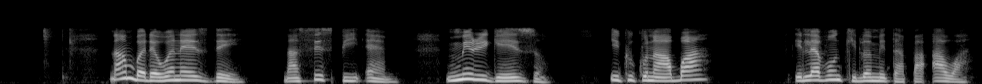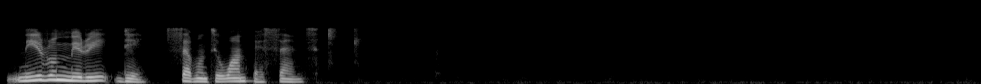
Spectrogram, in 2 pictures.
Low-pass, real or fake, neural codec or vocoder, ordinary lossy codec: 5.4 kHz; fake; codec, 16 kHz, 6 kbps, DAC; none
